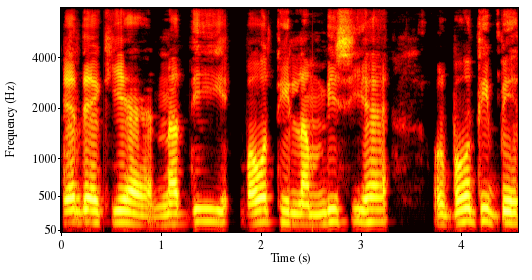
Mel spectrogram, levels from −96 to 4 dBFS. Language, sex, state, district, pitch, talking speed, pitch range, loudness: Hindi, male, Uttar Pradesh, Etah, 155 Hz, 170 wpm, 145-165 Hz, -15 LUFS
